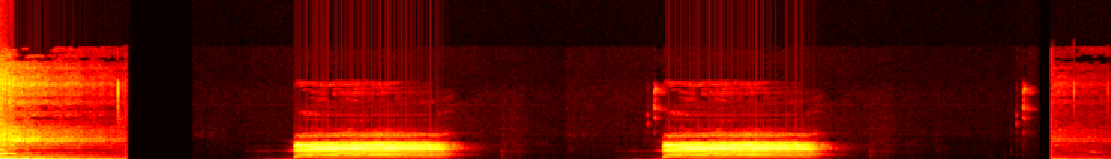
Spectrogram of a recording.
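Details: A domestic sheep (Ovis aries) bleats twice, each a wavering, nasal baa lasting about a second.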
